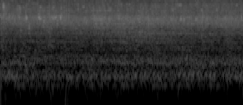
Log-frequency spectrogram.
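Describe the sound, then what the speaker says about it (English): Jalapeno and onion sizzle in a hot pan, a steady, even frying hiss running throughout at moderate level with no voices. "my jalapeno and onion are back there cooking"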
